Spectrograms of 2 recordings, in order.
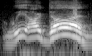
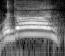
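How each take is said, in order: First: Loud, slow sign-off; loud announcing. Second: Loud, high sign-off; loud announcing. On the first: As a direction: call it out slowly. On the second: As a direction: shout the sign-off. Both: Real, not acted. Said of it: "All right".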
